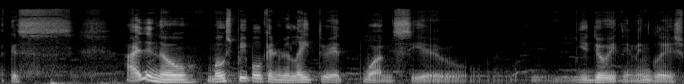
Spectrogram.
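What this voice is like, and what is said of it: Thick Bisaya accent in English. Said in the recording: “I have this thick accent of Bisaya”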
